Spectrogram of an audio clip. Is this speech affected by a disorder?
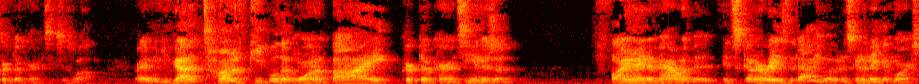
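No.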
